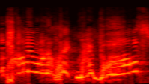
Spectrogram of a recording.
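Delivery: very high-pitched talking-parrot voice. Joking about a parrot, the speaker does an Elmo-like parrot voice. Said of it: "I sound like Elmo".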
